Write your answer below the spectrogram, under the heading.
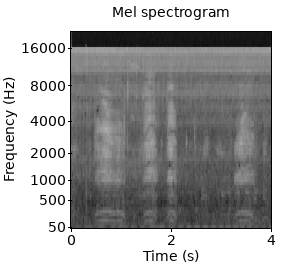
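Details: Two African geese kept in a backyard among waterbirds give loud, deep, drawn-out honks in short bursts, each rising then falling, with pauses between and background hiss.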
